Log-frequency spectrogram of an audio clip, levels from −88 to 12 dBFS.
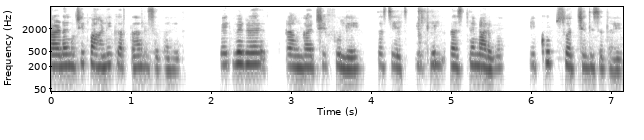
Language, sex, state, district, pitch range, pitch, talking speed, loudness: Marathi, female, Maharashtra, Pune, 185-215 Hz, 200 Hz, 140 wpm, -32 LUFS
